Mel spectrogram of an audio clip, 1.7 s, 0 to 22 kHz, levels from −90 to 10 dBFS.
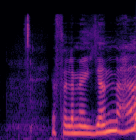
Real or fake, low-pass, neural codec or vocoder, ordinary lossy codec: fake; 14.4 kHz; codec, 32 kHz, 1.9 kbps, SNAC; none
